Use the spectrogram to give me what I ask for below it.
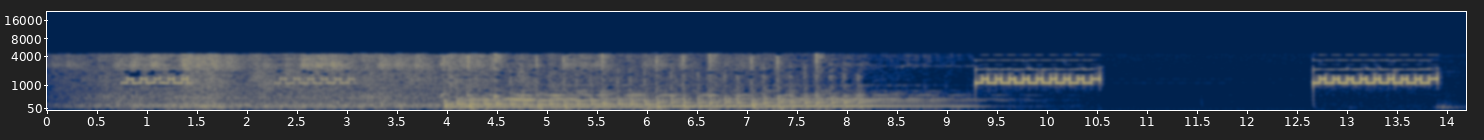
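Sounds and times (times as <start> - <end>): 
telephone ringing with electronic trill: 0.8 - 1.5, 2.3 - 3.1, 9.3 - 10.6, 12.7 - 14.0
layered musical tone: 4.0 - 9.3.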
